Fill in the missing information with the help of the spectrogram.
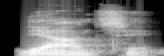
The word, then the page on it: dianzi: dialettale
